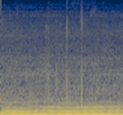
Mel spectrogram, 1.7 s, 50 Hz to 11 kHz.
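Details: LS-swapped Nissan 350Z V8 on its first test drive after the build is finished: deep, steady burble at idle with a couple of brief clatters from outside; even firing, engine running healthy.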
